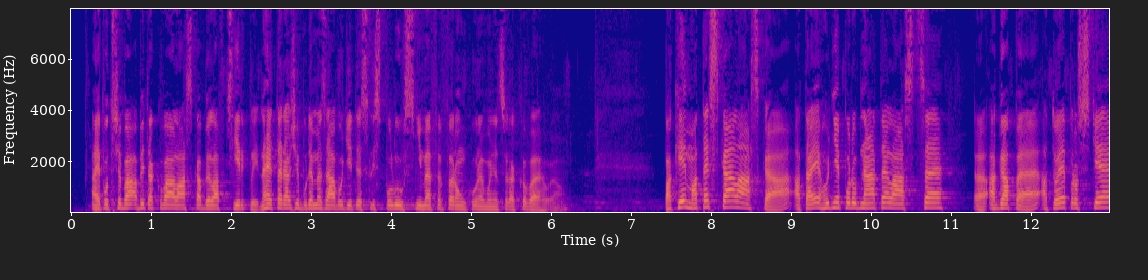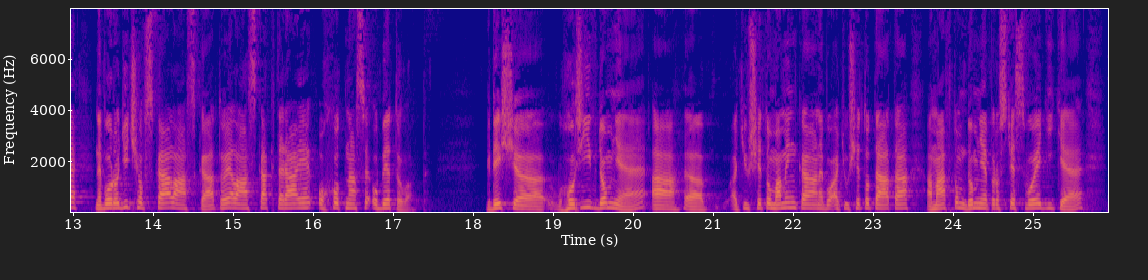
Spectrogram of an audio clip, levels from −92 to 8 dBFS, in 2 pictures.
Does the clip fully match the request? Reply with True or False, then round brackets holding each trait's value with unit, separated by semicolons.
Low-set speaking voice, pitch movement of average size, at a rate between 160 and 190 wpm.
False (165 Hz; 3.5 semitones; 170 wpm)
